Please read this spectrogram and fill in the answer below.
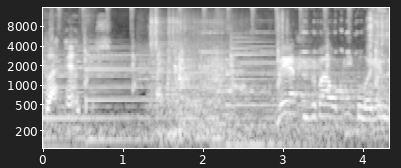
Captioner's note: tape rewinds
